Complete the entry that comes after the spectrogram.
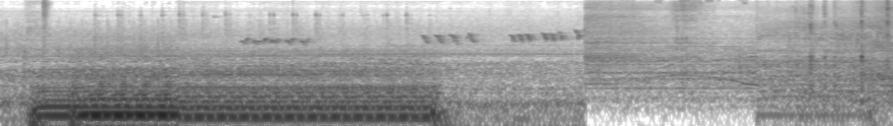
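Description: A Tesla car on its first drive after an accessory power repair gives a loud, steady low rumble for several seconds, then drops to a quieter hum with faint higher tones.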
